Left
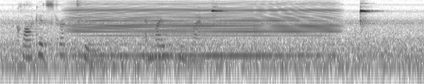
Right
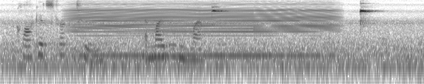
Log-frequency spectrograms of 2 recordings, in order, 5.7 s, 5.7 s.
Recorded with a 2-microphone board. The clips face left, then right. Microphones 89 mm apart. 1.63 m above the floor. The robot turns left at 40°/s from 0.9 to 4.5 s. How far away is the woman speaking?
About 0.5 m.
